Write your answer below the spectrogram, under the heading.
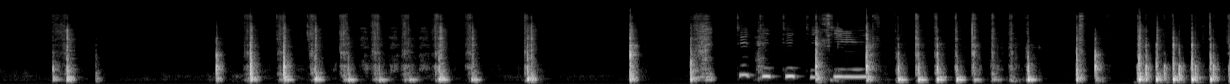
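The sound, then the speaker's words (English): Garlic minced with a knife makes many crisp chopping strikes in quick runs broken by short pauses, the rhythm uneven and speeding into a dense flurry near the end. “And you'll mince that garlic. Mincing garlic.”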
